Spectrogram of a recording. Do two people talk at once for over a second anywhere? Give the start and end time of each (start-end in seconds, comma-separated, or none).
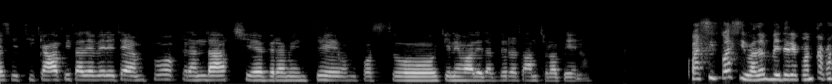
none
